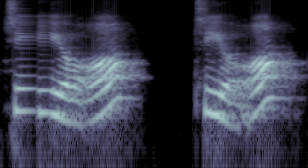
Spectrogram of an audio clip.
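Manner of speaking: CHIO dipping then rising on an open o; open-mouthed CHIO. Shown as a demonstration. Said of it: "Open your mouth".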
